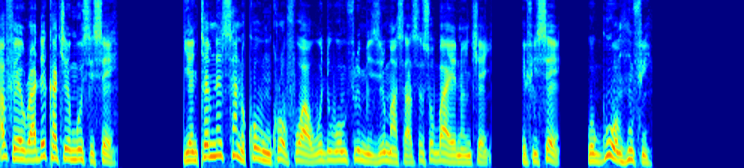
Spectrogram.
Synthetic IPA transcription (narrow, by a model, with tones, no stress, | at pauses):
a˦fe˨ɾi˨u˨ɾa˨dɪ˦kʰa˦t͡ɕʰɪ˨ɾɛ˦mo˦si˨sɛ˦ | jɛ̃˨n̩˨tʰɛ̃˦mnɪ̃˦sã˦nɪ̃˨kʰɔ˦wʊ̃˨ŋ̩˨kʰʊ˦ɔ˨fʊ˦a˨wʊ˦dɪ˦wɔ̃˦m˦fi˦ɾi˦˨mẽ˨zi˦ɾi˦mã˨saː˨sɪ˦sʊ˦baː˦˨jɛ˨nʊ̃˦ɲ̩˦t͡ɕʰɛ̃˦n | e˨fi˨i˨sɛ˦ | wɔ˨ɡu˦wɔ̃˨mɦʊ̃˦fĩ˨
